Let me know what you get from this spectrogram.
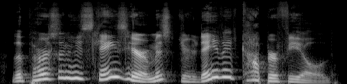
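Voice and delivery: high, loud tipsy voice; drunk girl. Acted. Drunk girl naming the landlord, high and loud. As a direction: play it drunk and sure of herself.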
